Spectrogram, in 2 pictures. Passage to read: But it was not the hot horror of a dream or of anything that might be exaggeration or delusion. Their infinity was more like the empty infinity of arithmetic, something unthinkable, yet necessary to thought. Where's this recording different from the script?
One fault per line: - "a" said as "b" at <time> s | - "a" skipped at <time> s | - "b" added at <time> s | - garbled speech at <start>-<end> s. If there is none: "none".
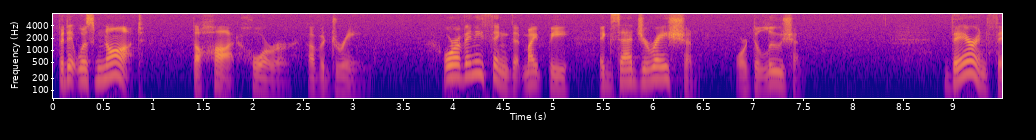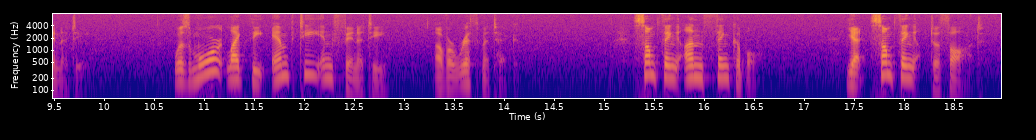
- "necessary" said as "something" at 17.6 s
